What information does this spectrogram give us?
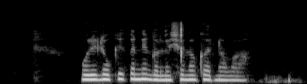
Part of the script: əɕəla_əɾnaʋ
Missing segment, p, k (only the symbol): k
